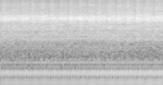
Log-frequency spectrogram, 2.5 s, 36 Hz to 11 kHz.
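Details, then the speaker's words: 12V Cummins diesel just rebuilt with stage 2 cylinder head and valve adjustment, first start: deep, steady, even idle with no misses or knocks, no exhaust smoke, cleaner than ever; a small boost leak found afterward. "Sounds good. It's running pretty good. The valve set job is all right. We got no smoke out the exhaust."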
